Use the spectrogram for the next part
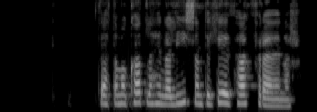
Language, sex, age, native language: Icelandic, female, 40-49, Icelandic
